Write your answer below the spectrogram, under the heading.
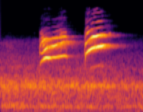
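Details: Grey-crowned goldfinch giving two loud, high, bright harmonic calls about half a second apart, each a short downslurred note over a quiet background hum.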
